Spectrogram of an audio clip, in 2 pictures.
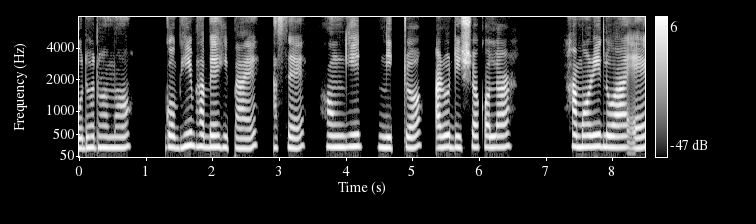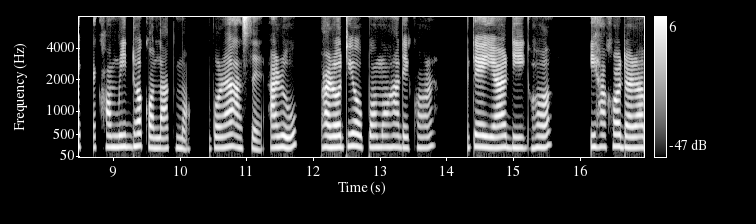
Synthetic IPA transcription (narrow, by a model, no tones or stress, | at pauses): dʱɔdʱɔɹmɔ | ɡobʱiɹbʱabɛxipaj | asɛ | xɔŋɡit̚ | nitɹɔ | aɹudisɔkɔlaɹ | xamoɹilʊwaɛk̚ɛkxɔmɹidʱːɔkɔlakmɔ | pɔɹaːsɛaɹu | bʱaɹɔtijɔupɔmɔɦadɛkʰɔɹ | tɛijaɹdiɡʱɔ | iɦakʰɔɹdaɹa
